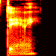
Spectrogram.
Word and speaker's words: Dani: He mispronounced my name. Oh. It's Dani.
